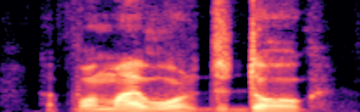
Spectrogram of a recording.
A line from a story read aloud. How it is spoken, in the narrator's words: muttered Savka, with respect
